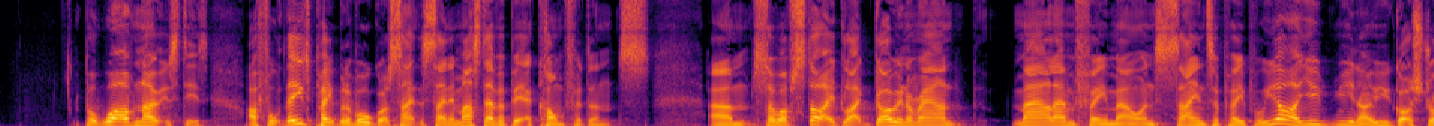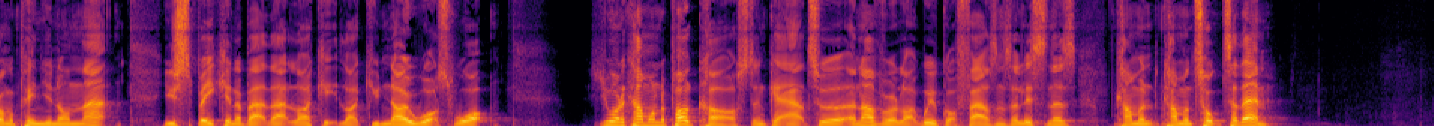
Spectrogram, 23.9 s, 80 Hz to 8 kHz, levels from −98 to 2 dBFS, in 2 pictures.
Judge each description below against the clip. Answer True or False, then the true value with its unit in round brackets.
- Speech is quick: True (210 wpm)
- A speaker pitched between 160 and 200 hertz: False (140 Hz)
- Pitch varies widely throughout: True (5.9 semitones)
